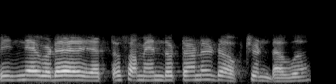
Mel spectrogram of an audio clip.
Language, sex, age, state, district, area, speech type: Malayalam, female, 60+, Kerala, Malappuram, rural, conversation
